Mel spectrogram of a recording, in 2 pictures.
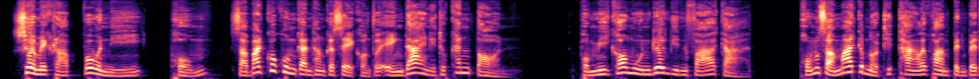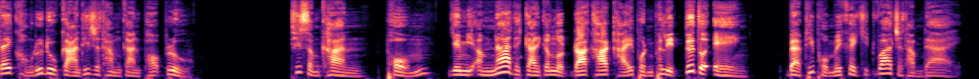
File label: thai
